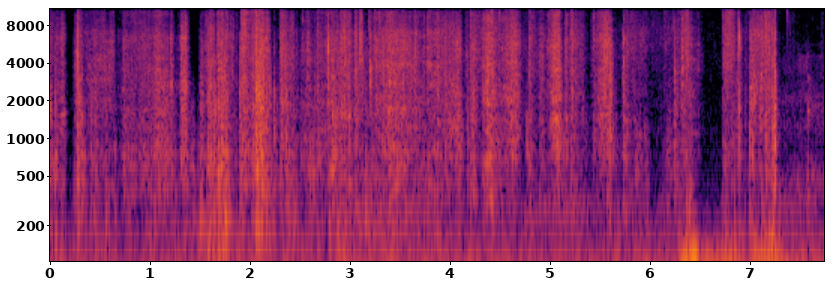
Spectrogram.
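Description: Glossy paper rustles and crinkles as pages are handled.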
